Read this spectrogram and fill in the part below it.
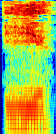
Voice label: "i" pronunciation de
